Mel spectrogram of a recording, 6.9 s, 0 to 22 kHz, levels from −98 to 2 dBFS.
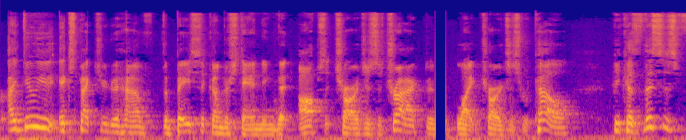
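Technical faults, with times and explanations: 4.35–4.48 s, Bluetooth dropout: the sound cuts to silence for about 0.13 s, then returns further along, as if it had kept playing. This is likely wireless packets arriving too late and being discarded. Unlike a pause or buffer stall, nothing is delayed; the material is simply skipped.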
